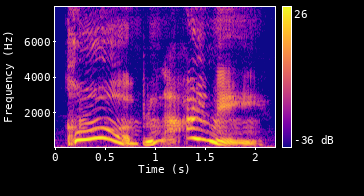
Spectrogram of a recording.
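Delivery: high, slow, crying yell of surprise; high, drawn-out Cockney cry of alarm. Acted. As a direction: shriek it out as she lurches into the air. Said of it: "yelled the Queen".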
